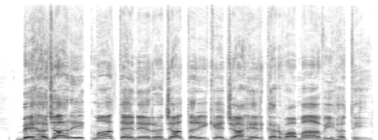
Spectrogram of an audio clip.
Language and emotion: Gujarati, neutral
